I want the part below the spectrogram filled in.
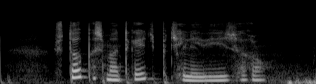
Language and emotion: Russian, sad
